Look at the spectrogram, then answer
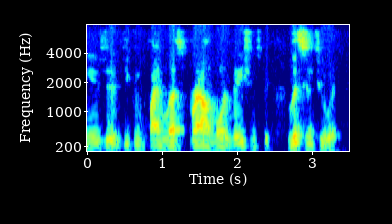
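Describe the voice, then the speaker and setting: The pitch rises and falls in an ordinary way. The pace is moderate. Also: man. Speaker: vlogger. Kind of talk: casual monologue. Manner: halting.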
